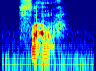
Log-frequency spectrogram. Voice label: "sara", Karuk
